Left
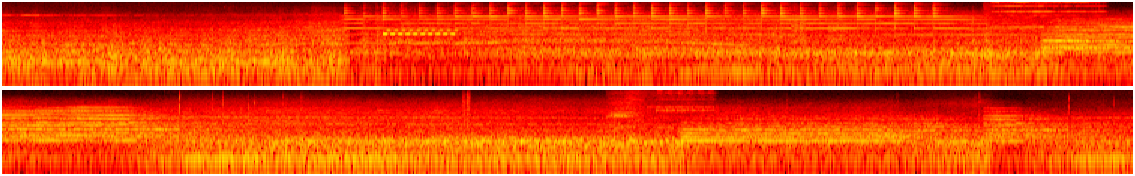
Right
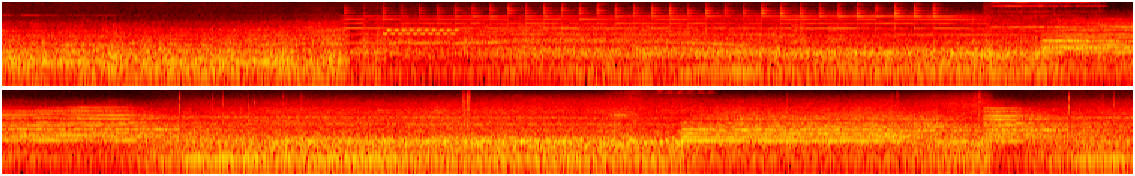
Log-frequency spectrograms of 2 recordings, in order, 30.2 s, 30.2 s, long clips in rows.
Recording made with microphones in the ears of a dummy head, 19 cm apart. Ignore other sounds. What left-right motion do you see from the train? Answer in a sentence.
In this clip you hear the train go from the left side to the right.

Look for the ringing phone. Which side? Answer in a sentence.
You can hear the ringing phone on the left.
